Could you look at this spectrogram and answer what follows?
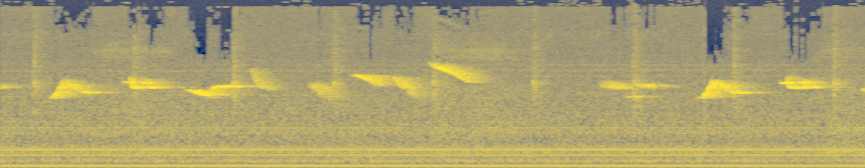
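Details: White-necked thrush delivering spaced, mellow whistled phrases, several rising then falling, with short pauses between groups; a continuous low hum runs underneath.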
